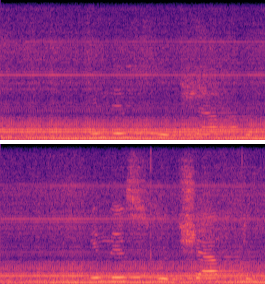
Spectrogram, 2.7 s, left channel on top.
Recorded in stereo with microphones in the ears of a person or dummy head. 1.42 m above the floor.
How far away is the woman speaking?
About 4.5 m.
